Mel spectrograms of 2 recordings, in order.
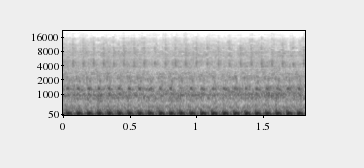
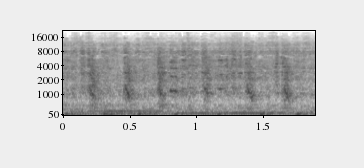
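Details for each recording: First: Yamaha Mio 125 scooter, warm engine after carburetor cleaning and air mixture retune: steady, even putter around ten pulses a second with no hunting or surging; normal idle, diaphragm set still to be replaced. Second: Yamaha Mio 125 scooter with hard starting, oil in coolant, fast-fouling plugs; air filter removed, battery freshly charged, old spark plug: starter cranks briskly about four strokes a second, no firing, long cranking fails to start.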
